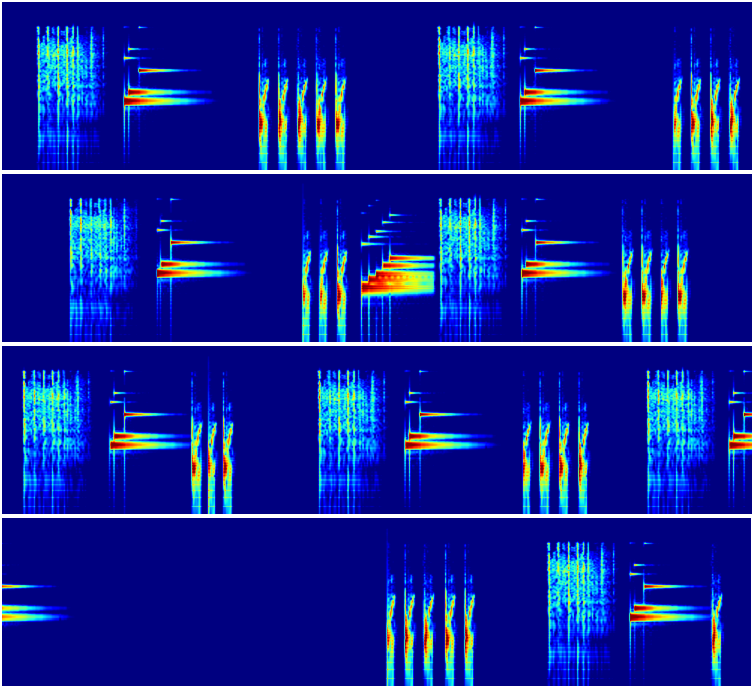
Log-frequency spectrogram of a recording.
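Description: A short chime rings after each dice roll.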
